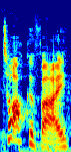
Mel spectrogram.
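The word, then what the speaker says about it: Tawkify: feel your best when meeting new people with talkify that's spelled t-a-w-k-i-f-y you'll feel confident that you're meeting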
